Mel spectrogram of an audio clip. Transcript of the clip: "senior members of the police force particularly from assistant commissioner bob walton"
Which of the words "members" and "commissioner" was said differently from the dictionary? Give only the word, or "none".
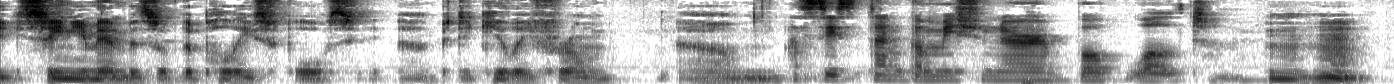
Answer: none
